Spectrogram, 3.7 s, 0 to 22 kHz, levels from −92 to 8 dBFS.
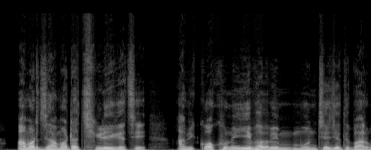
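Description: Right after "ছিঁড়ে গেছে আমি কখনই", at 2.63 to 2.69 s, there's a short stall from a late packet. The jitter buffer ran dry, so the receiver stretched the last bit of speech for about 40 ms until the packet turned up. You hear a sound held slightly too long with a slight buzz or dip, and nothing is actually lost.

Just after that, from 2.81 to 2.94 s, comes a call audio freeze. The speech hangs for about 110 ms as a fading buzz or hiss continuing the last sound, never dropping to silence, and then picks up where it left off. The likely cause is packets held up in transit that emptied the buffer again. Nothing is missing, but the pause has pushed the rest of the speech about 110 ms later.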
